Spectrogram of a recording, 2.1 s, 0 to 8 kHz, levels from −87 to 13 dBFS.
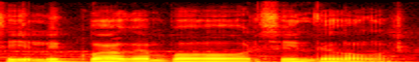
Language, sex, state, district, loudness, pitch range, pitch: Chakma, male, Tripura, Dhalai, -15 LUFS, 100-105 Hz, 100 Hz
